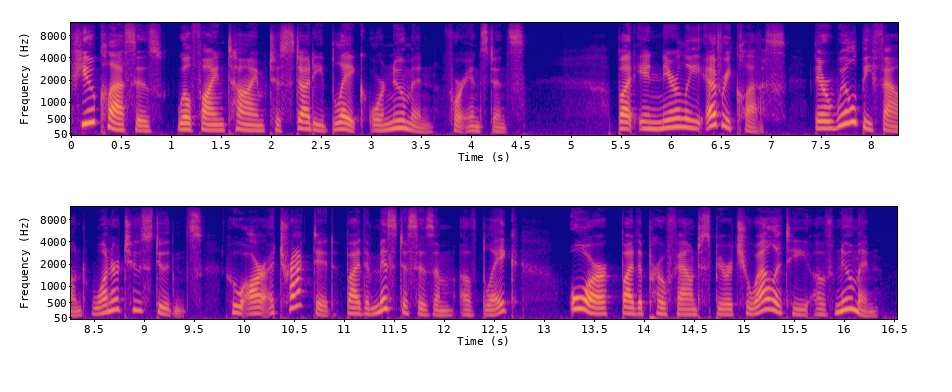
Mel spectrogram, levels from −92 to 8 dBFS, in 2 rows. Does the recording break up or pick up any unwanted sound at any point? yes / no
no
